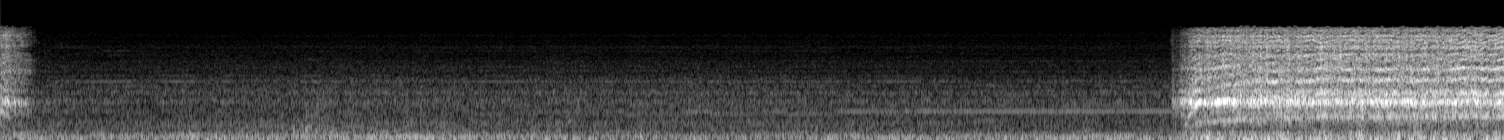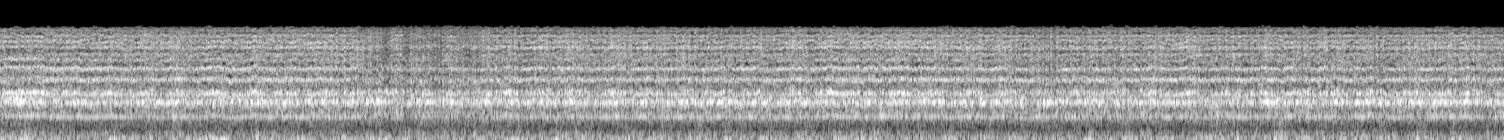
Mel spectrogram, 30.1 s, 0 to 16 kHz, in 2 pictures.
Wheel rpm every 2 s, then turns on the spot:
10, 0, 0, 0, 0, 20, 150, 160, 160, 160, 160, 160, 160, 160, 160.
none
